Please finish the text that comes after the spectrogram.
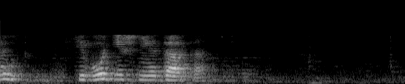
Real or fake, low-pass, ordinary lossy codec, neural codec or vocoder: real; 7.2 kHz; AAC, 16 kbps; none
